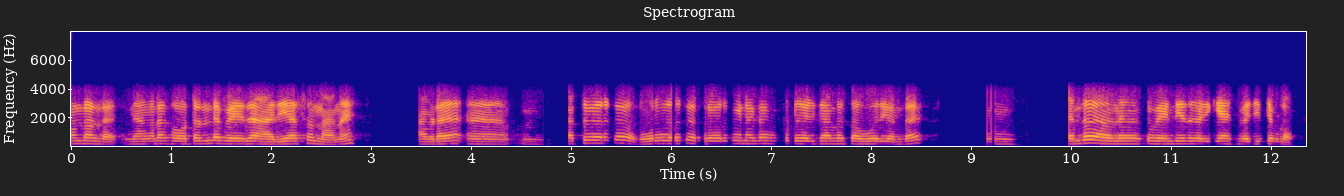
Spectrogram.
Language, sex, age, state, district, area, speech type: Malayalam, female, 45-60, Kerala, Kottayam, rural, conversation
